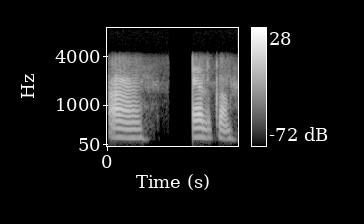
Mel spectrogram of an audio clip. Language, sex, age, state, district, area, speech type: Goan Konkani, female, 18-30, Goa, Canacona, rural, conversation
